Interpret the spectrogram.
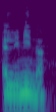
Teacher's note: we still have the accent on the penultimate syllable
